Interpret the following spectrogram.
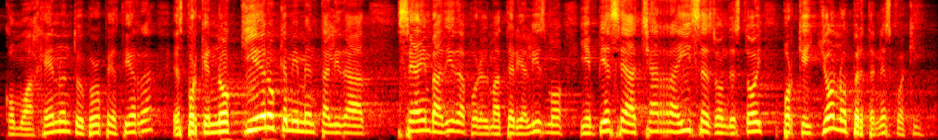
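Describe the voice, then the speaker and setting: A pastor delivers an animated sermon, his voice pitched high for a man. He keeps turning to the congregation with questions. The sound carries a long reverb from the church hall. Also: a little fast, hardly any pauses, soft background music.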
